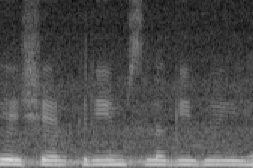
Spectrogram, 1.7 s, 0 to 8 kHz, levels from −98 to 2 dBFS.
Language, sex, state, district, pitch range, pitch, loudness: Hindi, female, Uttar Pradesh, Jalaun, 190-205 Hz, 200 Hz, -26 LUFS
